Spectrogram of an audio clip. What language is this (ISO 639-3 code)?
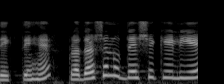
hin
